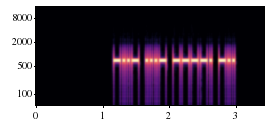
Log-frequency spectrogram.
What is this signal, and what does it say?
Morse code, heard as a keyed tone, about 34 wpm, 700 Hz. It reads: XV9D
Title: Call Signs Repeated 3x - 35wpm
